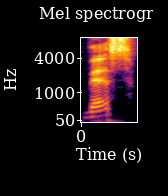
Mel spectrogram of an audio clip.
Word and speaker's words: this: saying the the okay we want to use a short I that short I sounds like this we say I I the word is this this try that please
